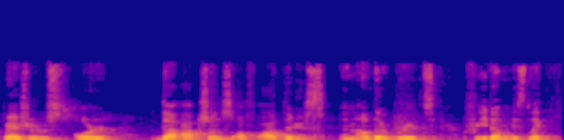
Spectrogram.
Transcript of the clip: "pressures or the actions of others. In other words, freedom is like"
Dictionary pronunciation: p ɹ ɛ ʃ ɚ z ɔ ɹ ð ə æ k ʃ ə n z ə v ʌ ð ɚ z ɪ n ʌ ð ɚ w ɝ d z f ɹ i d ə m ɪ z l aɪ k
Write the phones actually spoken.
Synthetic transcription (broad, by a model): p ɹ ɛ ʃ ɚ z ɔ ɹ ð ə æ k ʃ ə n s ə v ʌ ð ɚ s ɪ n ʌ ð ɚ w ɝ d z f ɹ i d ə m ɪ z l aɪ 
